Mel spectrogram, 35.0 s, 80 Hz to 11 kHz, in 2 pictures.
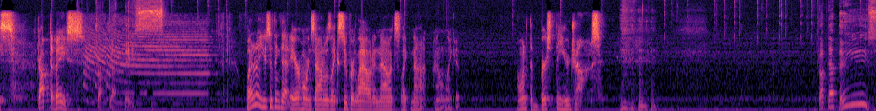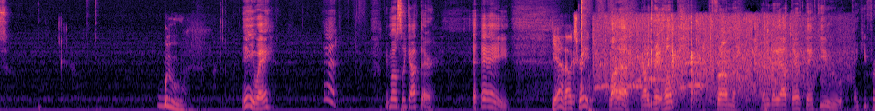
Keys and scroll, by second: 1.3 space, 1.5 c, 2.4 space, 3.2 m, 4.3 e, 5.7 c, 8.7 space, 13.5-17.4 typing, 33.2-34.9 typing.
